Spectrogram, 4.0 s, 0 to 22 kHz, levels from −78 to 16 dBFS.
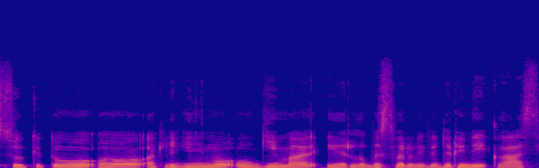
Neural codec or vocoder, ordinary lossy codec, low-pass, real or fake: codec, 32 kHz, 1.9 kbps, SNAC; AAC, 64 kbps; 14.4 kHz; fake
